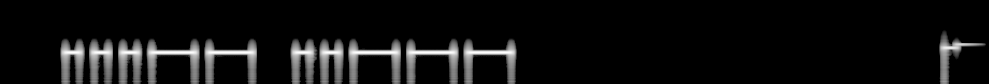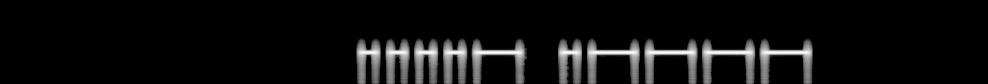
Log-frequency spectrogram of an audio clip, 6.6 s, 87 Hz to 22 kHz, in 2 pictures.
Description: Morse code, heard as a keyed tone, about 25 wpm, 700 Hz. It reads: 32 41
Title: Numbers - 2-Digit 25wpm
